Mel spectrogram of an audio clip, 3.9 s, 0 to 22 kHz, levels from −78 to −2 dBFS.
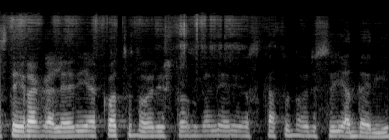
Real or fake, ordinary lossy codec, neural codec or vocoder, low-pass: fake; Opus, 64 kbps; vocoder, 44.1 kHz, 128 mel bands, Pupu-Vocoder; 14.4 kHz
